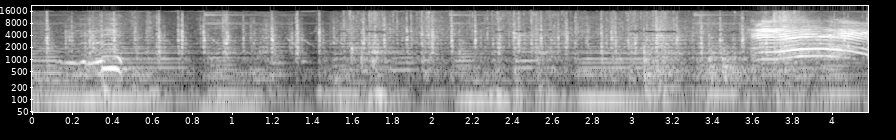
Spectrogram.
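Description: Dramatic cartoon music under a clatter of crashing wood and tiles as a house falls apart. A high-pitched cry starts near the end.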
